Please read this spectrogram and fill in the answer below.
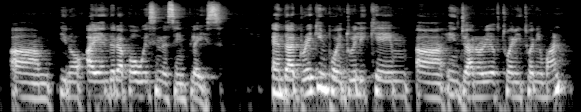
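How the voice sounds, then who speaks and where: Speaking at a moderate pace with a Latin American accent, a woman with a medium pitch shows ordinary pitch variation and big swings in loudness. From Latin America (Colombia and Venezuela). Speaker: marketing consultant. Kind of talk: interview testimony. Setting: podcast interview.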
